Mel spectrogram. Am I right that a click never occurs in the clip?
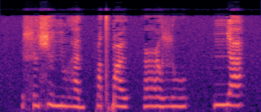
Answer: yes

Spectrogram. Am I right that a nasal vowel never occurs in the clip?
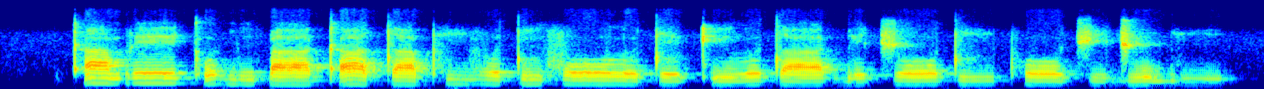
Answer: no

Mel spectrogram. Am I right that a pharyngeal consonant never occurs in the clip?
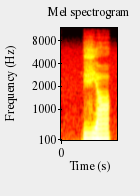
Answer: yes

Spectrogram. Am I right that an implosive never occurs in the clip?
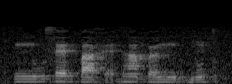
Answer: yes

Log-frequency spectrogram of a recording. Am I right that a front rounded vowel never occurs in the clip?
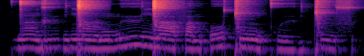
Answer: yes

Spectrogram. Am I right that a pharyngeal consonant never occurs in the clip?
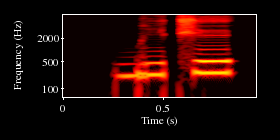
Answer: yes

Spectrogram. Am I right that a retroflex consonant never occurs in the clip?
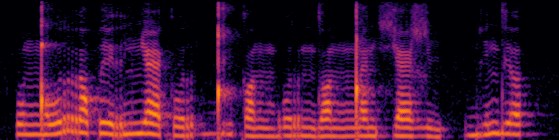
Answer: yes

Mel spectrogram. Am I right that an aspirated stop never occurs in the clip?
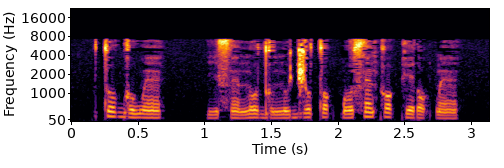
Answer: yes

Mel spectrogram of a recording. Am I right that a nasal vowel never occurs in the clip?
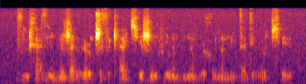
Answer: no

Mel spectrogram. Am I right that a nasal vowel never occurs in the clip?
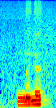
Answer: no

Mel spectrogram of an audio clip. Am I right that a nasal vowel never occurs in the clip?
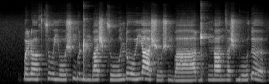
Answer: yes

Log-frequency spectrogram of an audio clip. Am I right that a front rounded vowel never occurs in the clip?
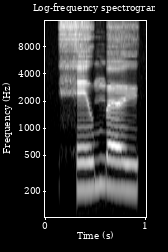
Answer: no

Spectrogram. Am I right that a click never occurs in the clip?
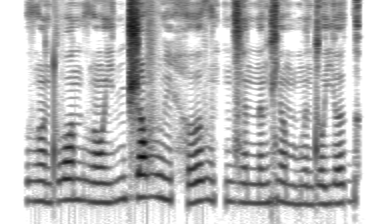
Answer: yes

